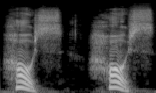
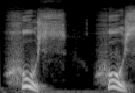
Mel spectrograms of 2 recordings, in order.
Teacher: The sound ow, as in house, changes to another strangely rounded sound · Shown in: first take · o, as in house, house.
